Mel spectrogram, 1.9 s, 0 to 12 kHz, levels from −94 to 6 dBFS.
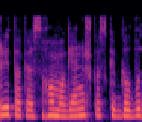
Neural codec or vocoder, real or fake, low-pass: codec, 16 kHz, 16 kbps, FreqCodec, smaller model; fake; 7.2 kHz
